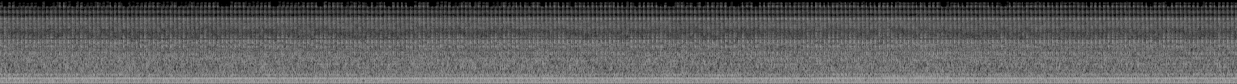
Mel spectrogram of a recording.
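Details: 21-inch Murray 125cc single-cylinder push mower after valve adjustment, oil showing metal sheen: uneven, shaky beat with some rattle at steady speed; still rough; owner suspects internal damage, possibly from running without breather cover; not worth fixing.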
